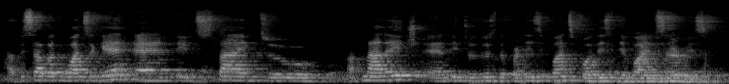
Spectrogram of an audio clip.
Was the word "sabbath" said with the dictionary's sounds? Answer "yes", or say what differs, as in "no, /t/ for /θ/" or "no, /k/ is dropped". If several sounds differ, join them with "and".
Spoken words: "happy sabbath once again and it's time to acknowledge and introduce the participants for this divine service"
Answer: no, /t/ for /θ/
